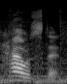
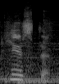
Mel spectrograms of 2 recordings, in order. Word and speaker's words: Houston: Street on the east side and yeah it's pronounced hon not Houston if you said you were hanging out on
